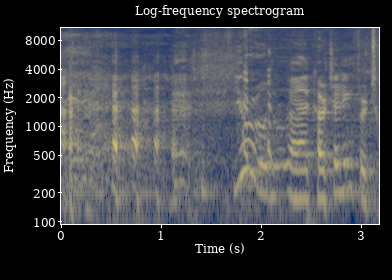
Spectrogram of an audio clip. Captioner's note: audience laughs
